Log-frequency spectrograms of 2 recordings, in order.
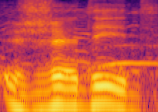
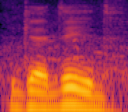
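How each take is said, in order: First: It is said with a North African accent. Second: It is said with a Cairo accent. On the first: "if you want to pronounce it like here in North Africa" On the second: "if you want to pronounce it as in Lower Egypt, in Cairo"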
